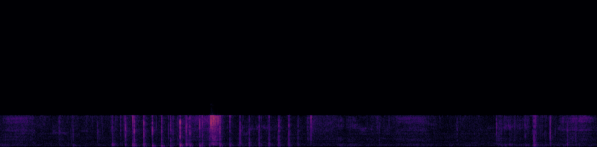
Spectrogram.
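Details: Rhythmic tapping and patting in a small room, in bursts of quick knocks, with a faint steady hiss behind.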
